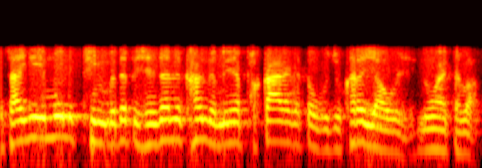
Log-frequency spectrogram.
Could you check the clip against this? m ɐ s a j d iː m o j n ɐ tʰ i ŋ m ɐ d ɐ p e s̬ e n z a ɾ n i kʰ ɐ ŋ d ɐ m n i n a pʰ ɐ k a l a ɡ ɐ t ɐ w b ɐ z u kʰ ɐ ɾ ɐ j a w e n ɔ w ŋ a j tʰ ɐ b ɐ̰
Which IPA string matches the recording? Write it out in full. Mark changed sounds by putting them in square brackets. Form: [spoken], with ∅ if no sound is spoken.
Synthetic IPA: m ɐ s a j [ɡ] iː m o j n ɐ tʰ i ŋ [b] ɐ d ɐ p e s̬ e n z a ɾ n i kʰ [a] ŋ d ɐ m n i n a pʰ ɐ k a [ɾ] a ɡ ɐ t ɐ w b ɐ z u kʰ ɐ ɾ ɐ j a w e n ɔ [∅] ŋ a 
